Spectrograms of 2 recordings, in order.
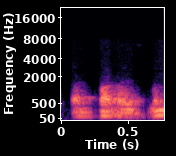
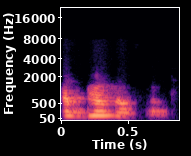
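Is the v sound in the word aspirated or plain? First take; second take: plain; aspirated. First: The v sounds plain, almost like a b. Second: The v sounds like an aspirated Bengali bh. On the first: The speaker calls it right. "ভিটাকে অনেকটা বি এর মতো উচ্চারণ হবে" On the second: The speaker calls it wrong. "Not"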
